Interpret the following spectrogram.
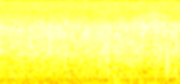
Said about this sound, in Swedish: eh, bäckens brus här inunder. Men den ligger så djupt nere så att man kan knappast komma ner till vattnet och känna på det.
